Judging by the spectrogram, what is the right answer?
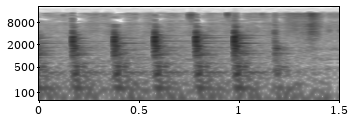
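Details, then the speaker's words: Nissan Xterra with the wheel off and a low brake pedal: the rotor and caliper slide with excess play. Five sharp metallic knocks, about five a second, as the loose brake assembly is rocked by hand. Owner suspects a frozen, non-working caliper; not confirmed. "So I'm going to assume that the noise is down here. That is the noise. I bet you this brake caliper is not even working."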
